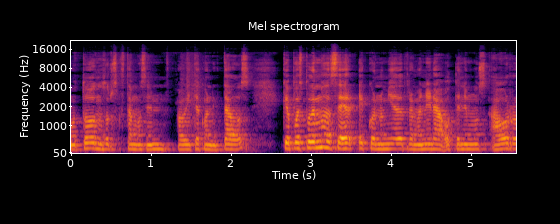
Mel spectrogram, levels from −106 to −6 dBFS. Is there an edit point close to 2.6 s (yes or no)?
no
